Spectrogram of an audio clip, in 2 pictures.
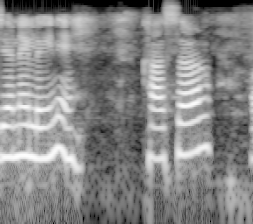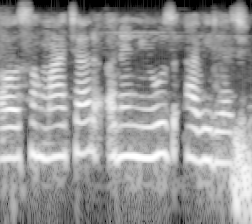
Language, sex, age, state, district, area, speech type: Gujarati, female, 18-30, Gujarat, Ahmedabad, urban, spontaneous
